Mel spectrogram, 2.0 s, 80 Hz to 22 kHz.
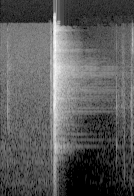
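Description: AR-15 hammer released by the trigger and snapping forward against the stripped lower receiver: one sharp metallic snap about a second in, with a brief ring.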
